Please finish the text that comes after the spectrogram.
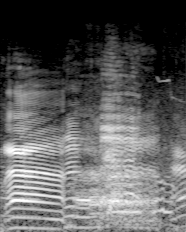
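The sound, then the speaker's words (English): A sheep bleats loudly, used as a sound marking a mistake: a long wavering baa followed by a second, rougher bleat, with no one talking. “Oh, the sound of the sheep means we made a little mistake.”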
